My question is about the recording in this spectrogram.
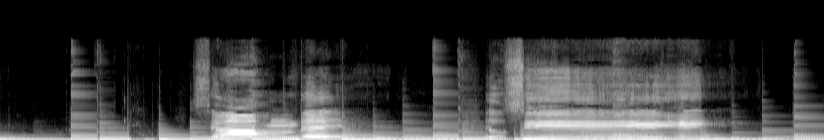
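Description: Acoustic guitar playing with a woman singing over it; she holds a long, wavering note from about six and a half seconds in.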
